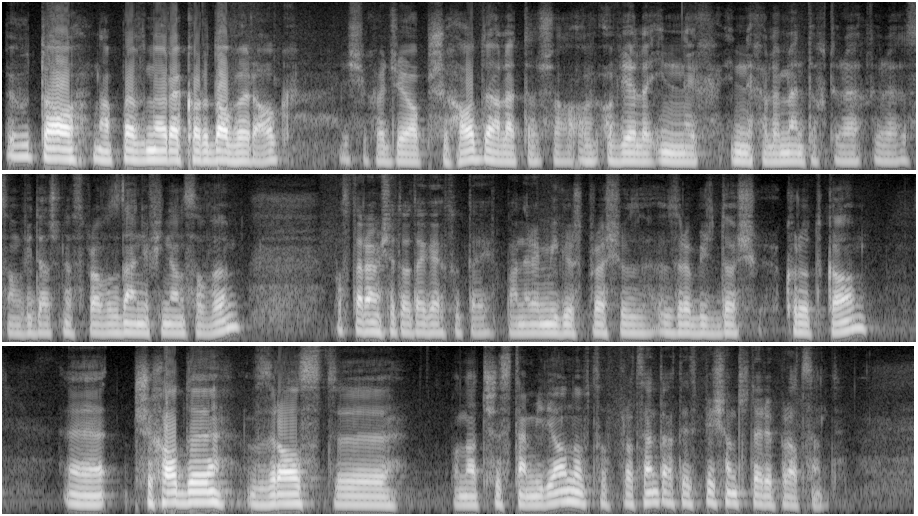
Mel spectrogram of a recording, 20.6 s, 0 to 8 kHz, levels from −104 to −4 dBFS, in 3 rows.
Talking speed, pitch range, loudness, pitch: 150 wpm, 105-125 Hz, -20 LUFS, 115 Hz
